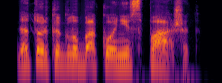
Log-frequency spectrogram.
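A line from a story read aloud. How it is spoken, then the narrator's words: Stubborn grumble, secretly moved. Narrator (Russian): из чистого упрямства проворчал растроганный в глубине души старшина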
